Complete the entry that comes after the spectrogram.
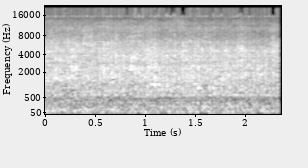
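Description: A car engine runs steadily with a dense, continuous rumble and broadband roar, loud and close, with no pauses or talk.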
